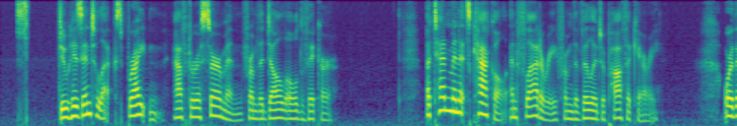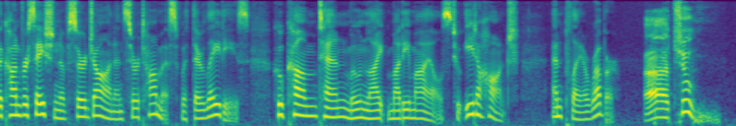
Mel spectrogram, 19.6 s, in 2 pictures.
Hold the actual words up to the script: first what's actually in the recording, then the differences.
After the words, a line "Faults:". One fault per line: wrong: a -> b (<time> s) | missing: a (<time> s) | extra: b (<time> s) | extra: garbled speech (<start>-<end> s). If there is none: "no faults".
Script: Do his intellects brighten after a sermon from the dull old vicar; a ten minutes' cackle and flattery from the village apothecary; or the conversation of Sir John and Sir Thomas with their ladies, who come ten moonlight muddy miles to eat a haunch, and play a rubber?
Do his intellects brighten after a sermon from the dull old vicar; a ten minutes' cackle and flattery from the village apothecary; or the conversation of Sir John and Sir Thomas with their ladies, who come ten moonlight muddy miles to eat a haunch, and play a rubber?
Faults:
no faults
